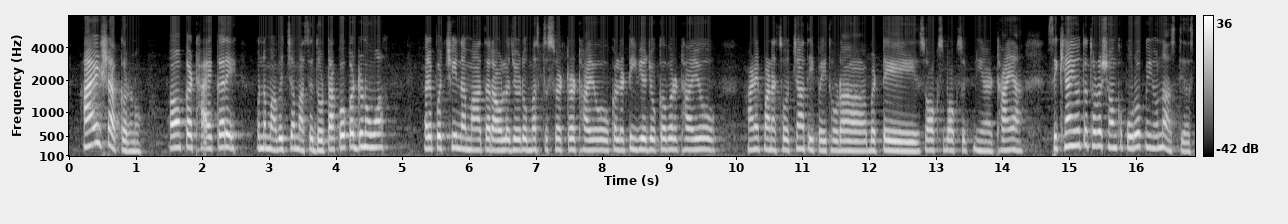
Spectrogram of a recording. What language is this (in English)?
Sindhi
